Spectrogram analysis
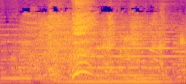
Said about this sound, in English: I like the gasps, especially.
